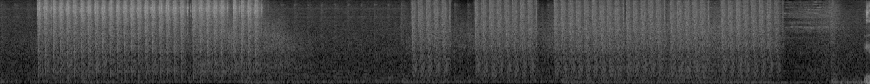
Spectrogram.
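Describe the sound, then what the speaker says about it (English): Sustained automatic gunfire from combat between Russian and Ukrainian soldiers, dense rapid bursts that run almost nonstop, loud and close, with brief pauses between volleys. "one of the Russians spots a Ukrainian soldier and opens fire"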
